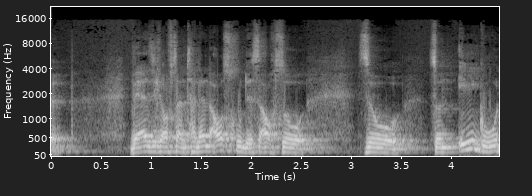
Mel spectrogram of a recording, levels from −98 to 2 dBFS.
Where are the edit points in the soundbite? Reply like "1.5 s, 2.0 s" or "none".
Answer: none

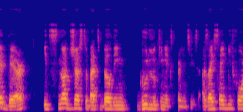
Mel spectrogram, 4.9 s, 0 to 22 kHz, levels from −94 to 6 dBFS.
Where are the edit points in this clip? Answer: none

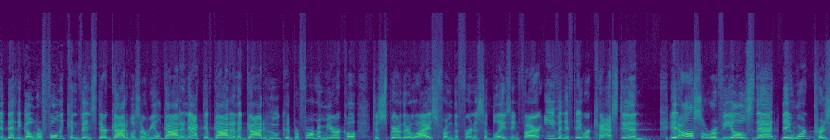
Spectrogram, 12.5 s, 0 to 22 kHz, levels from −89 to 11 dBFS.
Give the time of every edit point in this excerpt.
none

